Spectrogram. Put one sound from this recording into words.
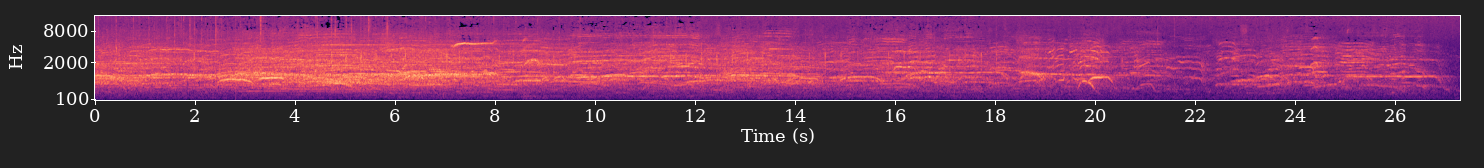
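A group of young singers performs a cappella in a large echoing hall.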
